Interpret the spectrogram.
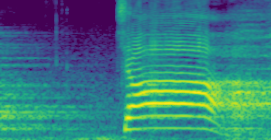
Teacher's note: तो च बोल रहे हैं तो कहा जीभ जो है वो हमारे तालू में पहुंच रही है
